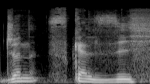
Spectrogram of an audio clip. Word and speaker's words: John Scalzi: c'est un roman de science-fiction de John Scalzi.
